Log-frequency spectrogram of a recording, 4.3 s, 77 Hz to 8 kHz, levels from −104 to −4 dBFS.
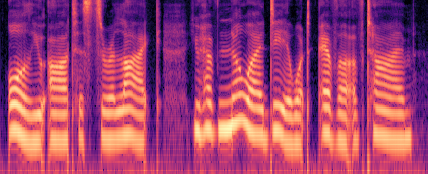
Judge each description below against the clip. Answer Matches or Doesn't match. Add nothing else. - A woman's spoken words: Matches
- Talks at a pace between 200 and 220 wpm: Doesn't match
